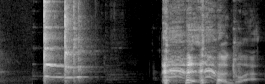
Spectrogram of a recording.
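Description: Two quick bright glass clinks ring out close together, then a pause before a longer clattering run of glassy knocks and rattles, all close and fairly loud with no talking.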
